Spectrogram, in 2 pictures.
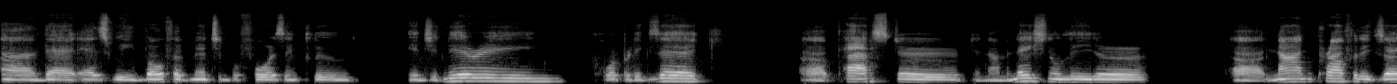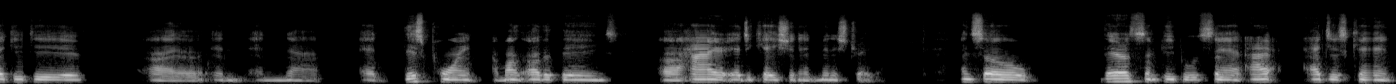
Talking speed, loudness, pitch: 95 wpm, -22 LUFS, 120 Hz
